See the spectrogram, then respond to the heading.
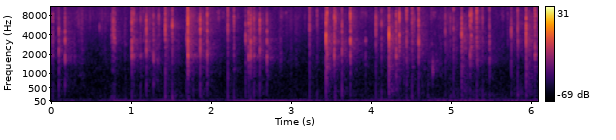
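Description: A dried corn husk rabbit figurine is held in both hands while fingers and long nails rub and crinkle its dry husk legs. The result is a dense run of bright, crisp crackles and short crinkling snaps over a steady low hum.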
